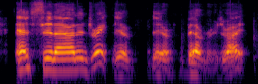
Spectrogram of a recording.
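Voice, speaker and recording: Recorded with a dry, close sound and no echo, a man with a Georgia accent talks at a moderate pace. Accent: Southern US, Georgia. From US South, Georgia (south of Atlanta). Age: 70s. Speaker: minister. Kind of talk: interview, life story. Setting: livestream. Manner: halting, many fillers.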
